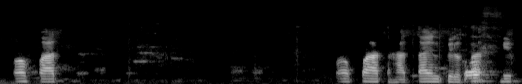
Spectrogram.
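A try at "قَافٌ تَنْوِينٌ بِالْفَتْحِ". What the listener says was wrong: Ya, insyaallah terbawa nama fathatan. Qaf tanwin bil fathi.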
